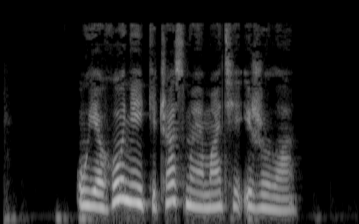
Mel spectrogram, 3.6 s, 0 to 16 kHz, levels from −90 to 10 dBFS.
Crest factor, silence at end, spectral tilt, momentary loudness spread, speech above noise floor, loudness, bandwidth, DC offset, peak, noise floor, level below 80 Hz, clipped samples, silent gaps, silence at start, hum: 16 dB; 0.65 s; -6 dB/octave; 10 LU; 48 dB; -26 LUFS; 11.5 kHz; under 0.1%; -10 dBFS; -73 dBFS; -56 dBFS; under 0.1%; none; 0.55 s; none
